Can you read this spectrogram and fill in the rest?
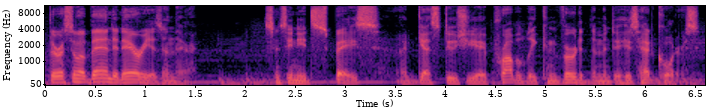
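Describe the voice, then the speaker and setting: A calm, deep-voiced fortress warden. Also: male voice. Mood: decisive. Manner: calm, measured, authoritative. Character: composed male warden of an underwater fortress. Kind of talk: game cutscene voice acting. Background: faint game music.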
